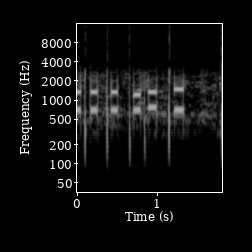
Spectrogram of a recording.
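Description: Rapid string of dual-pitched telephone keypad beeps as the numbers from a card are punched in on a phone keypad, about six short tones in quick succession, each with a soft click of the button press, clear.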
